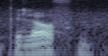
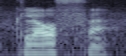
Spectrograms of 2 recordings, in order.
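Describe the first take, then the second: First: It is said with a Standard German accent. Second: It is said with a Swiss German accent. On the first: "Und auf Hochdeutsch" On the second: "auf Schweizerdeutsch wird es heißen"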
